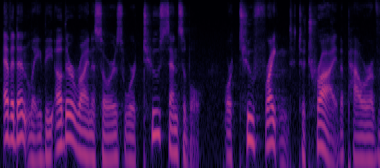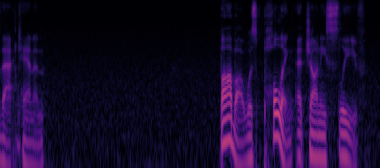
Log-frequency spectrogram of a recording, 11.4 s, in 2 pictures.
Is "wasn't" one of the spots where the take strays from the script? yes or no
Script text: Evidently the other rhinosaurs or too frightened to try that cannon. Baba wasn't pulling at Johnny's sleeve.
yes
